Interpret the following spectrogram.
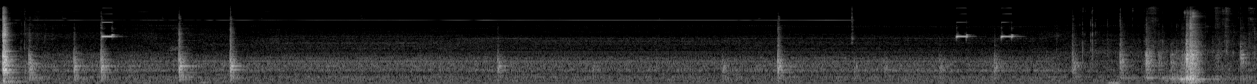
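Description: Fire alarm control panel going through a system reset: a few short high beeps from its keypad sounder, one about a second in and two close together near the end, among scattered sharp clicks. A faint steady high whine stops about two-thirds of the way through.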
